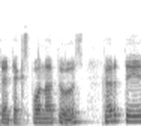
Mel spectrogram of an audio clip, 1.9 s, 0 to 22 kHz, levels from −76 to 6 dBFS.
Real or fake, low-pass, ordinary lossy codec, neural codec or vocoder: real; 7.2 kHz; Opus, 24 kbps; none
